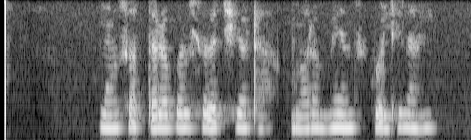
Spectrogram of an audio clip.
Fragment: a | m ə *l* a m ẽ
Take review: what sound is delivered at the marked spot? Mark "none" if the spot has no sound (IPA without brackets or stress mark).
ɾ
